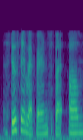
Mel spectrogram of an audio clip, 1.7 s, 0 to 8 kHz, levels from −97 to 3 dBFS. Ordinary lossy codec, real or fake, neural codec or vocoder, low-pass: AAC, 16 kbps; fake; autoencoder, 22.05 kHz, a latent of 192 numbers a frame, VITS, trained on many speakers; 7.2 kHz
